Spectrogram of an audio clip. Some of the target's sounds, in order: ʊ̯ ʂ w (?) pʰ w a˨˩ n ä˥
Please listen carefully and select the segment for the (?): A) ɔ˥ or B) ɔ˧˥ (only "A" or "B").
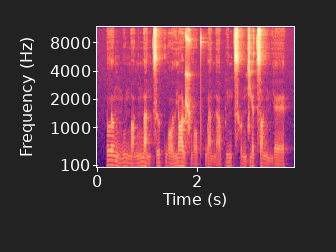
B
